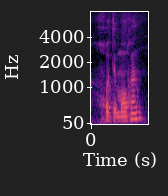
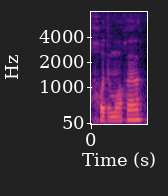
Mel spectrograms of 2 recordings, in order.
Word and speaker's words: goedemorgen: you say things like good morning, which is goedemorgen in Dutch.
